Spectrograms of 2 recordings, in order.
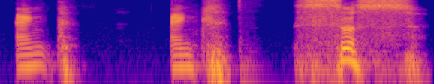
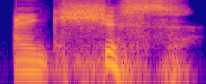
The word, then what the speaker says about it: anxious: those really weird X's you notice it's not a KS yeah it's not ankh sis this is the ksh sound anxious and there's another really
